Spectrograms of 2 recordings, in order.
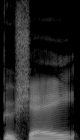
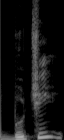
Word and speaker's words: Boucher: The issue is that his name is pronounced Boucher, and Anthony in the video, Grave Robbing for Morons, mentions a Bucci, or I think he says Poochie, but people kind of stretched it to say Bucci.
